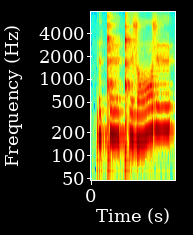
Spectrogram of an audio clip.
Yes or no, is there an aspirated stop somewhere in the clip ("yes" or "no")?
yes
